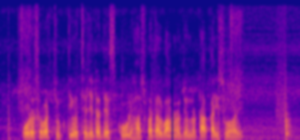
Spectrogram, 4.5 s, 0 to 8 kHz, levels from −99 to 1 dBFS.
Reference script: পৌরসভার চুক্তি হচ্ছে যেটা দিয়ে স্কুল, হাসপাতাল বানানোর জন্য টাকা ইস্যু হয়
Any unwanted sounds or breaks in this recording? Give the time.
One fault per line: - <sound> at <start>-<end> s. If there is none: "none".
- dropout at 2.6-2.6 s
- thud at 4.1-4.4 s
